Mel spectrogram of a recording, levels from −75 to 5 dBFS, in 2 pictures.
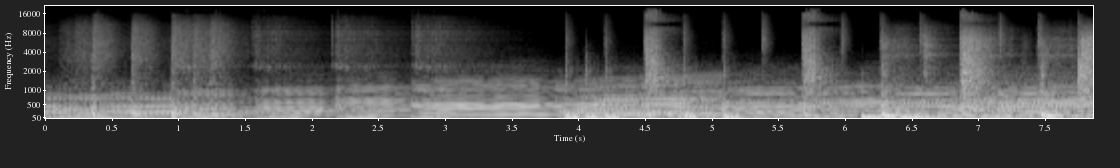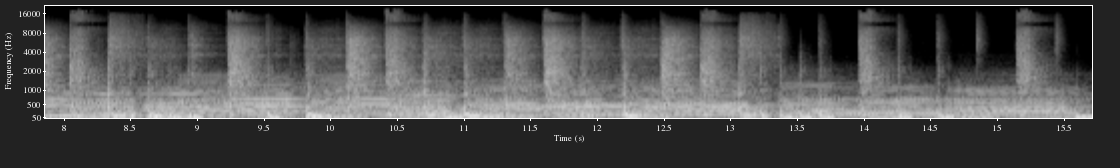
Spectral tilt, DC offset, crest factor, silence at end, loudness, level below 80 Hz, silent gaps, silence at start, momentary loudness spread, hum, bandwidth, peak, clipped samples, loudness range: -5.5 dB/octave; 0.2%; 14 dB; 0 s; -14 LUFS; -20 dBFS; none; 0 s; 7 LU; none; 19 kHz; 0 dBFS; under 0.1%; 5 LU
